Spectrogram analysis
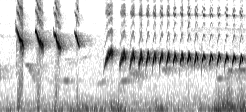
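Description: Loud White-rumped shama song: four high, falling whistled notes, then a fast run of about fifteen short, bright chips at roughly eight per second.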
